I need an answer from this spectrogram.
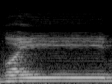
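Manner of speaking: গইন drawn out with rounded lips; rounded mouth. Shown as a demonstration. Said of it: "এখানে মুখটা গোল হবে". (গইন ধীরে, মুখ গোল করে)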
